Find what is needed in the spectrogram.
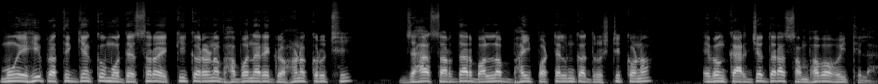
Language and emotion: Odia, neutral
